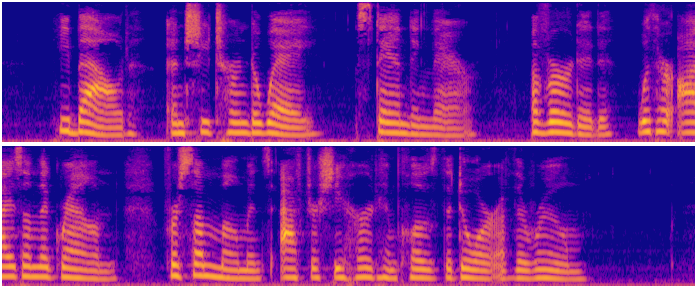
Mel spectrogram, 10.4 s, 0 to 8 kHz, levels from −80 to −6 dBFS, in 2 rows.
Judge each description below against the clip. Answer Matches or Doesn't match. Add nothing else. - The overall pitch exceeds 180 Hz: Matches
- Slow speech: Doesn't match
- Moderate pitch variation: Matches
